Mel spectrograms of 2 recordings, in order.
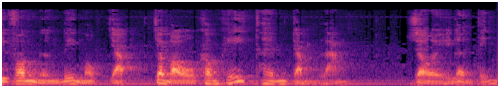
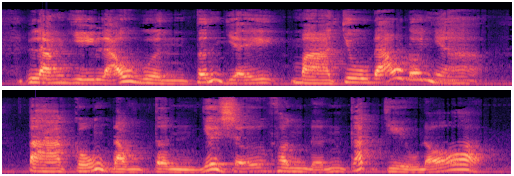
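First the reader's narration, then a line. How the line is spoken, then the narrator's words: Loud laughing. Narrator (Vietnamese): Lão quái ngư cười to như vừa tỉnh rượu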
